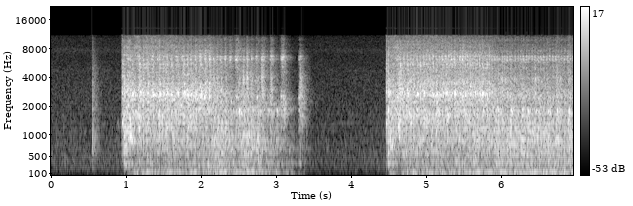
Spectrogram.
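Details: Mid-90s Polaris 400 two-stroke ATV revived from a pile of parts, choke on, oil tank empty: fires after short crank, runs seconds and dies, catches again into busy raspy buzz; starts and runs, rev limiter thought to be killing it off throttle.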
